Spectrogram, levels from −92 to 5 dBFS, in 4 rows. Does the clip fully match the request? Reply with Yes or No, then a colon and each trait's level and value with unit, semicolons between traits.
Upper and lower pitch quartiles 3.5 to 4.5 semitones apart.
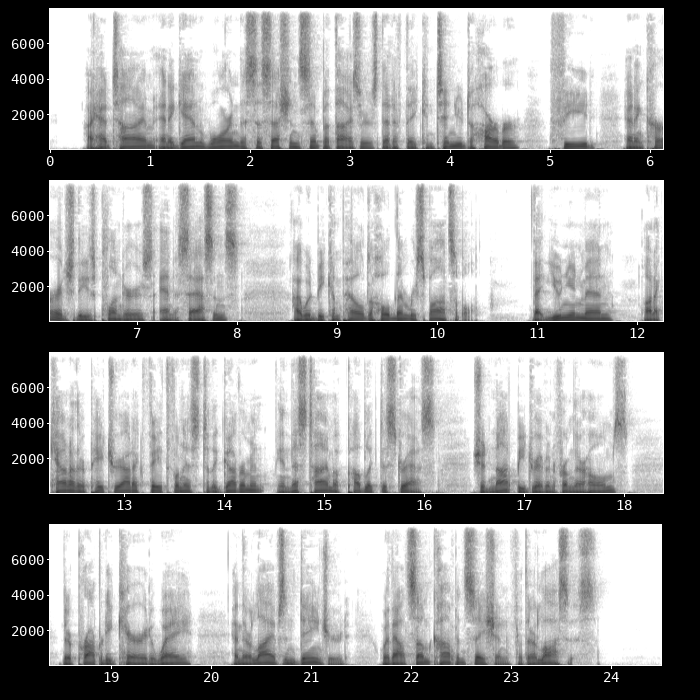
No: average, 5.2 semitones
